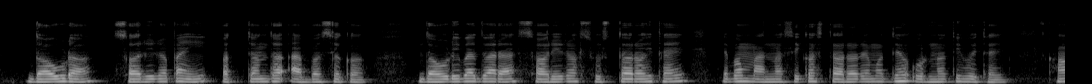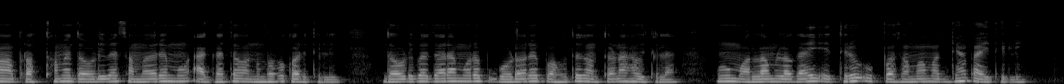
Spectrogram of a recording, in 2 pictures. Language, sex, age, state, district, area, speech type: Odia, male, 18-30, Odisha, Nayagarh, rural, spontaneous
